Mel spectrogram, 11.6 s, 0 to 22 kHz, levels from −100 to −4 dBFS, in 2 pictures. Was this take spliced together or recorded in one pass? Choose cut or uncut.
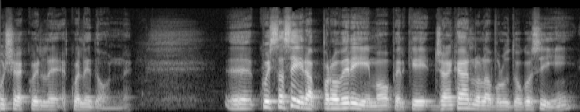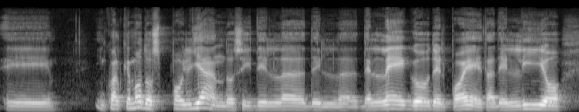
uncut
